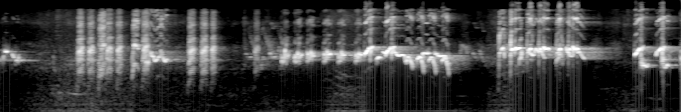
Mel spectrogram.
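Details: Lure song of a sooty-headed bulbul in the nggaruda style for attracting wild bulbuls: bursts of sharp chips alternate with rich, wavering whistled phrases, separated by brief pauses.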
